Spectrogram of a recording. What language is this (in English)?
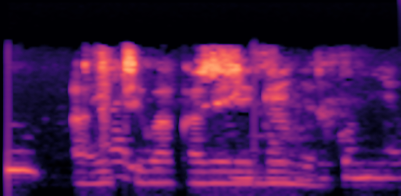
Ganda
